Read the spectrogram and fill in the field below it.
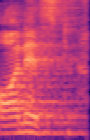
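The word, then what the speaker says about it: honest: पढ़े भी है और ऑनेस्ट इसमें एच साइलेंट है और इसमें एच साइलेंट होने की वजह से इसका सही उच्चारण हो जाएगा ऑनेस्ट और ऑनेस्ट में सबसे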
